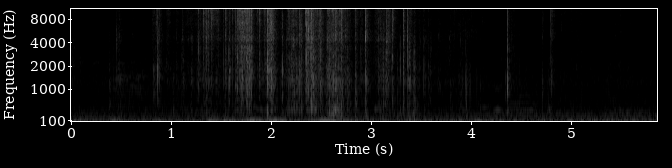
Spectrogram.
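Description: The foil wrapper of a Panini Mosaic basketball card pack is torn open and crinkled by hand, a dense crackle lasting about two seconds. A couple of light clicks follow as the cards are handled.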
